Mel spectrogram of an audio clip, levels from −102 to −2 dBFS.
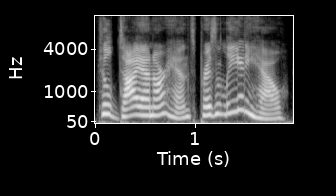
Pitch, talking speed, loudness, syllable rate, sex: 250 Hz, 210 wpm, -17 LUFS, 5.9 syllables/s, female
